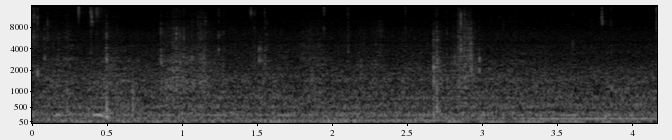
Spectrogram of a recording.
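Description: Quiet eating sounds: a chicken nugget dipped into a small sauce cup and chewed, with a few faint ticks from handling the food. A low steady hum comes in near the end.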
